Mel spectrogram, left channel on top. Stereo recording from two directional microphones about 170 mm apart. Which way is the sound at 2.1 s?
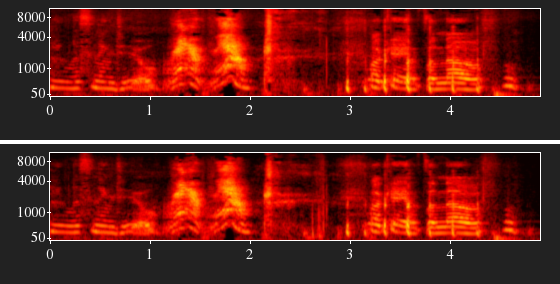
40° left (ahead or behind).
